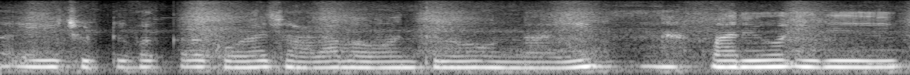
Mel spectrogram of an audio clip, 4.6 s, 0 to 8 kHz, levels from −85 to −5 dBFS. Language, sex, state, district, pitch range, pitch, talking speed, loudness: Telugu, female, Andhra Pradesh, Krishna, 210-225 Hz, 220 Hz, 130 wpm, -14 LUFS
